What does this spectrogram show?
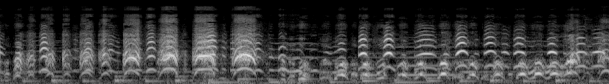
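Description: Chimpanzee calling: a fast run of hooting calls, each rising and falling in pitch, loudest about two seconds in. Background music with a steady bass line plays under it.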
